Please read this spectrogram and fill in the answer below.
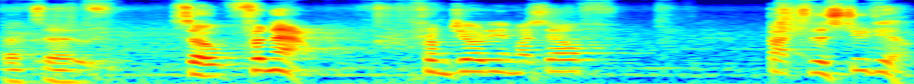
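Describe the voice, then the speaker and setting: A man speaks with a British accent. Audible room echo surrounds his voice. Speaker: car restoration vlogger. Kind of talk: casual vlog commentary. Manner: hesitant, many fillers.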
